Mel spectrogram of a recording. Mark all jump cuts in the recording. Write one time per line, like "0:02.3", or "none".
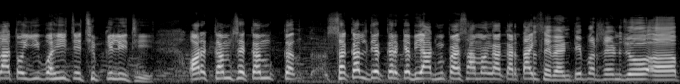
0:05.4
